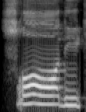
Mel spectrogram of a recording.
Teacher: आखिर से नून को वक़फ़ की वजह से साकिन कर दिया जाएगा और नून साकिन होने की वजह से यहाँ पर मद होगी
